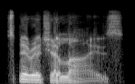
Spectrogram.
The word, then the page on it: spiritualize: British English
